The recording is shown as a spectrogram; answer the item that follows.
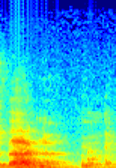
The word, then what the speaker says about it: Wagner: Djokovic made the famous reply 9w it was vogner the winner once asked is your name spelt with a V here Wagner he responded 9w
